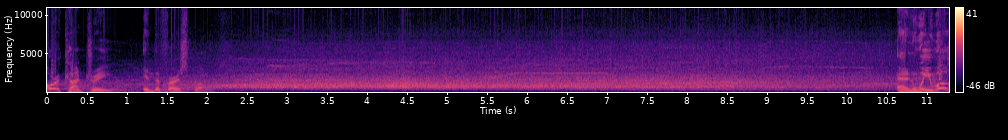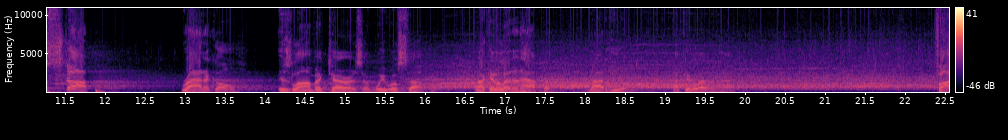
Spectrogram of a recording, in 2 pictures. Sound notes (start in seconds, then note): 9.3 applause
